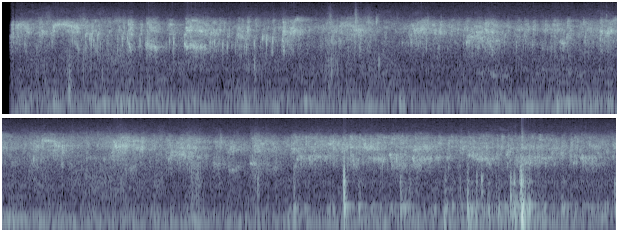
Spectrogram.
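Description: Small birds chirping continuously in a dense chorus of short, high calls, over a low steady hum. A couple of sharp knocks come near the end.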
